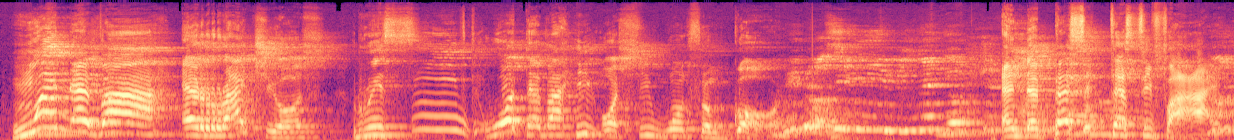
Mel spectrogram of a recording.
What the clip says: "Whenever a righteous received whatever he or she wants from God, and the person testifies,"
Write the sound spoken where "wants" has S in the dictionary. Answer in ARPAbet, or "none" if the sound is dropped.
none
